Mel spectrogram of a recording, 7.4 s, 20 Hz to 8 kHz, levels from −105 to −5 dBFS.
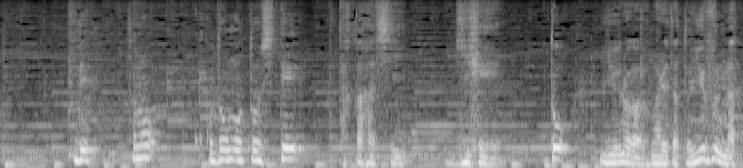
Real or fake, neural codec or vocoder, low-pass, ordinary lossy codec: real; none; none; none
